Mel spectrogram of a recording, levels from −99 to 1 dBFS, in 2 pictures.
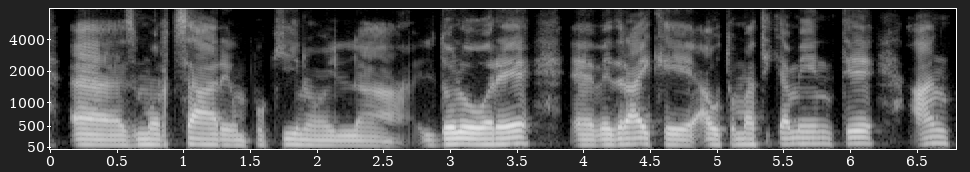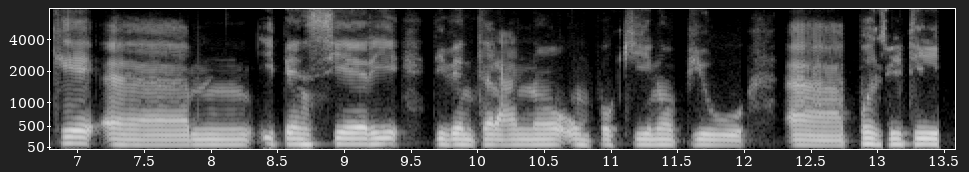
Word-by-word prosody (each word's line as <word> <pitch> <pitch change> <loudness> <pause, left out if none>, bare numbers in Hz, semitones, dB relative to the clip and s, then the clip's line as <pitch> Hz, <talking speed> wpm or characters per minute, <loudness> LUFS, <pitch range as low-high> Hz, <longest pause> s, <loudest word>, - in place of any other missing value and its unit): uhm, 105 -2 +3
smorzare 110 +1 0
un 100 -1 -3
pochino 105 -1 -3
il 95 -4 -4
il 105 0 -9
dolore, 120 +3 +7 0.3
ehm, 105 -1 -2
vedrai 120 +3 +3
che 110 -2 0
automaticamente 120 +3 -2 0.2
anche, 135 0 -1
ehm, 105 0 -2
i 120 -3 -5
pensieri 120 +1 +1 0.2
diventeranno 110 -1 0
un 105 -3 -2
pochino 110 0 -2
più, 110 0 -2 0.5
uhm, 100 -2 -1
positi 115 -1 +2
110 Hz, 95 wpm, -21 LUFS, 105-120 Hz, 0.5 s, dolore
